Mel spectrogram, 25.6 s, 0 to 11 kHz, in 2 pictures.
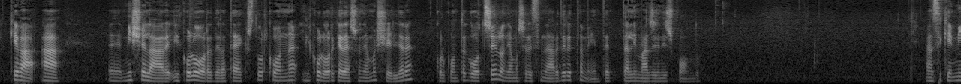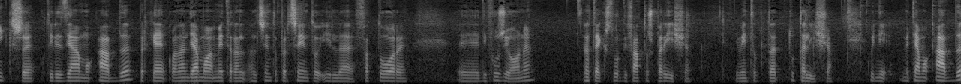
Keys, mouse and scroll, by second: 4.0-5.6 drag, 13.1-14.8 drag, 15.0-16.7 drag, 24.3-25.6 drag.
